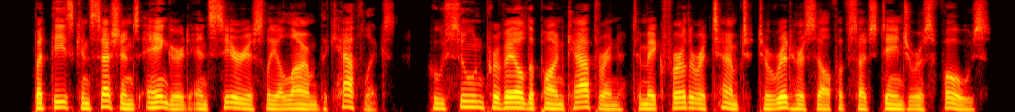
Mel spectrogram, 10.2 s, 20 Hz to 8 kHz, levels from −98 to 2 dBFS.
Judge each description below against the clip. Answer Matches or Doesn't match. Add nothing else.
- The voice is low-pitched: Matches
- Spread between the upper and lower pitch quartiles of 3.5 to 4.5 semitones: Matches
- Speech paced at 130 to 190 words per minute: Matches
